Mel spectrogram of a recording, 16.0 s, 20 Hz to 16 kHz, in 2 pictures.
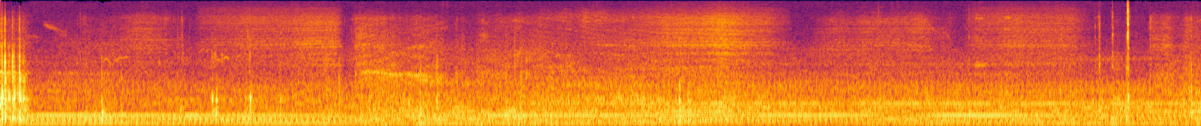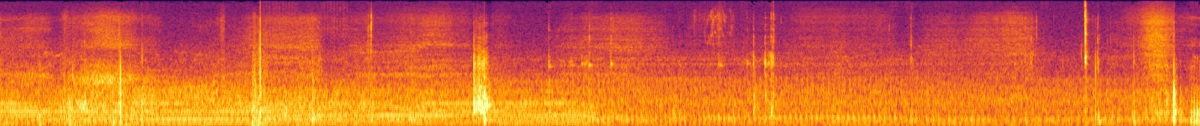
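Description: Plastic MC4 solar cable connectors and inline fuse holders clicking a few times as they are handled and pushed together. Under them, a steady motor-like hum runs and stops abruptly about twelve seconds in.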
